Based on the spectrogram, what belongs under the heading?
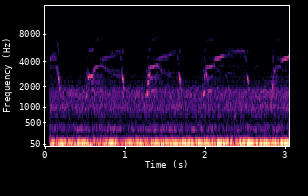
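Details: Bald eagles at a nest in Southwest Florida, recorded on 9 March 2023 by a nest camera as a female takes prey: high thin chirps and short descending squeals in rapid series, over heavy low rumbling wind noise.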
